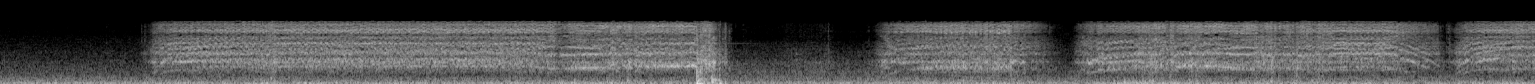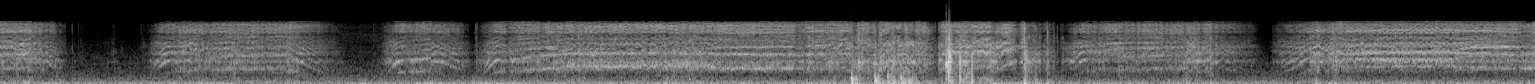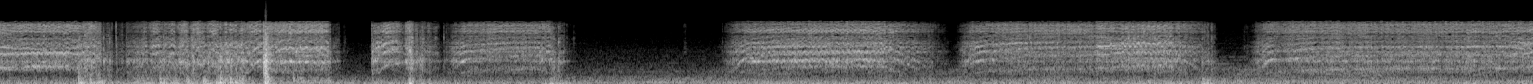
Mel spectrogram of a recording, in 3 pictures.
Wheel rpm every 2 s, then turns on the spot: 10, 170, 190, 160, 70, 120, 190, 120, 80, 80, 140, 190, 160, 120, 130, 180, 140, 120, 50, 110, 120, 120, 190.
none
